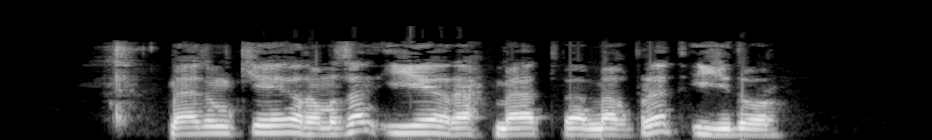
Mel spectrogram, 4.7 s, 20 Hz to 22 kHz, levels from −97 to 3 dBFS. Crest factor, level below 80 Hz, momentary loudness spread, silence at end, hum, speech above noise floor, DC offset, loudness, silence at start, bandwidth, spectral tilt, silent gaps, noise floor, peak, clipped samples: 12 dB; -54 dBFS; 10 LU; 0.75 s; none; over 79 dB; under 0.1%; -12 LUFS; 0.55 s; 7.6 kHz; -6.5 dB/octave; none; under -90 dBFS; 0 dBFS; under 0.1%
